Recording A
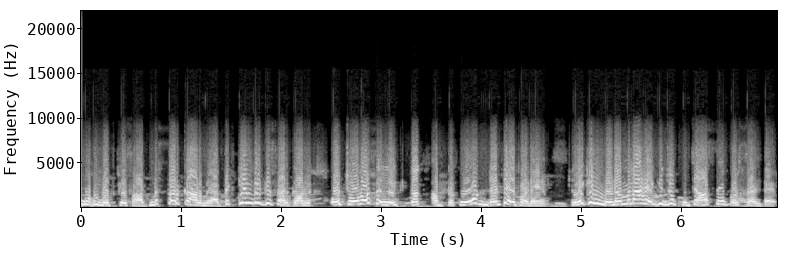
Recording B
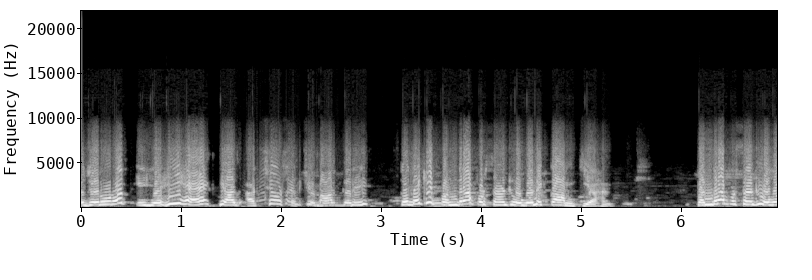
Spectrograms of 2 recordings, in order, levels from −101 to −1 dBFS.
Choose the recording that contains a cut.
B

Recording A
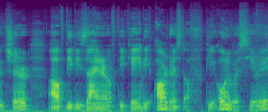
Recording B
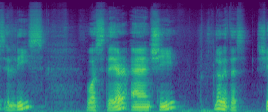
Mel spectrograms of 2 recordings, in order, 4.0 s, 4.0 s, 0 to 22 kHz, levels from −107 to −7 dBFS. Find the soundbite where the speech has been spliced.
A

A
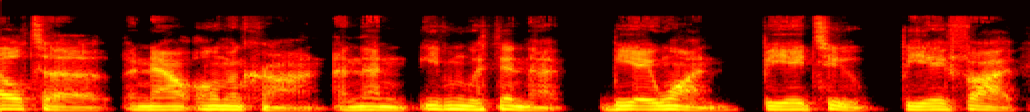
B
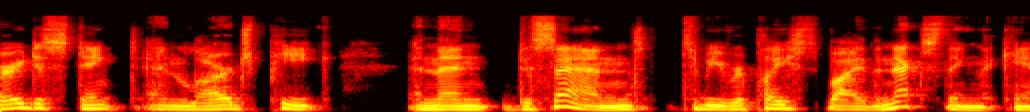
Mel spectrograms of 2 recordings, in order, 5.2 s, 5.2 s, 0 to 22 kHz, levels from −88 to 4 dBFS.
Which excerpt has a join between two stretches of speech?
B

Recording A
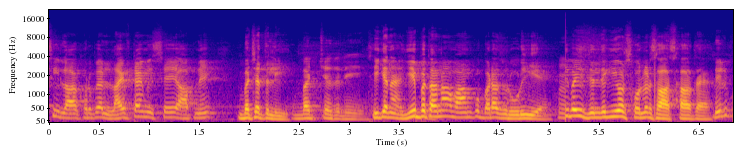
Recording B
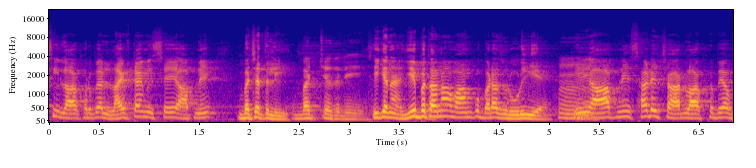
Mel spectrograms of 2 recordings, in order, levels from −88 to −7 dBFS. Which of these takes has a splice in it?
A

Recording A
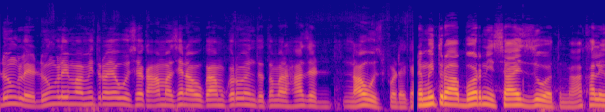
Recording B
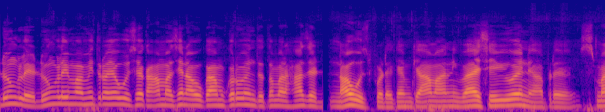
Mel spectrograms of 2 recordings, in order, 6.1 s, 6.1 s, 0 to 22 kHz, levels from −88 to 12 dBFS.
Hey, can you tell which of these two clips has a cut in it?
A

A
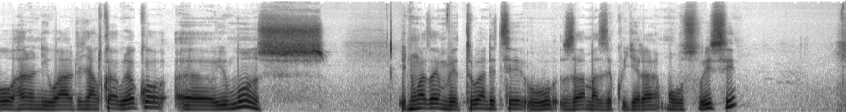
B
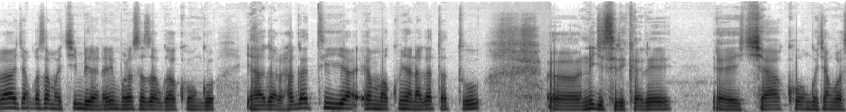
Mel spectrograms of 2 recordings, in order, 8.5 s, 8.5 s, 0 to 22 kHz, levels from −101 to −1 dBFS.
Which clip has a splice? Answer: A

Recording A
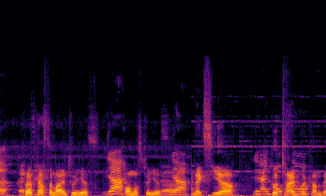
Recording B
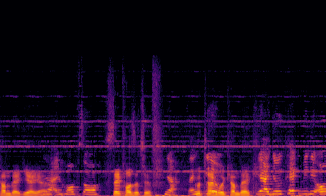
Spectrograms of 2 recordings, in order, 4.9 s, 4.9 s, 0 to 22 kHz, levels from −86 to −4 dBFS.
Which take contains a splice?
A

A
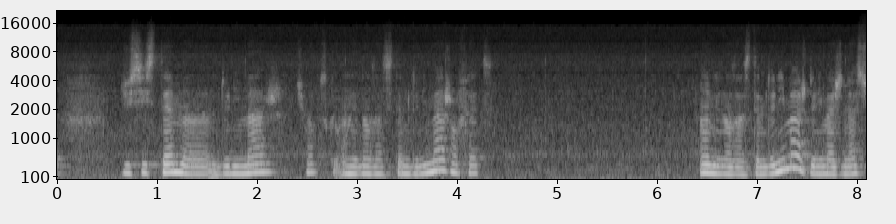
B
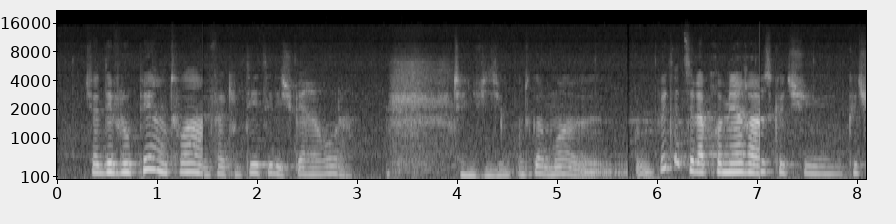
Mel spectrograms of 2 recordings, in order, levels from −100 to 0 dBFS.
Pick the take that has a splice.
B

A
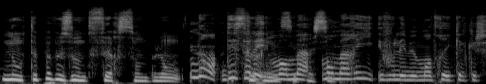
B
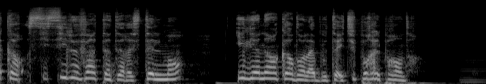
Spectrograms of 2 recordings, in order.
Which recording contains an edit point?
A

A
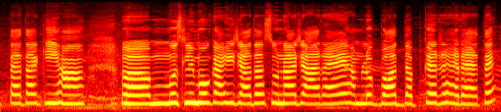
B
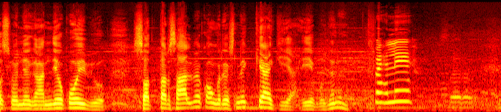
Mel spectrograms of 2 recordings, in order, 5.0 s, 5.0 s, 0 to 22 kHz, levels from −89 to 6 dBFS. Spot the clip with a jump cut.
B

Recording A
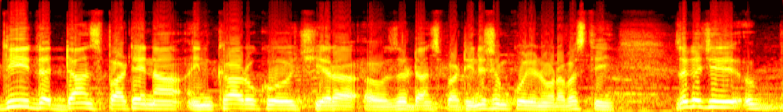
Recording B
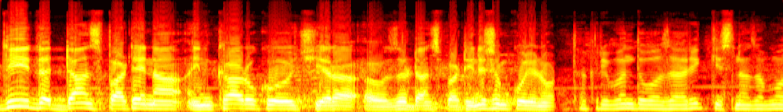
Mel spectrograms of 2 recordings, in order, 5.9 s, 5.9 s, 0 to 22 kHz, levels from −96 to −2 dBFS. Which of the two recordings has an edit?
B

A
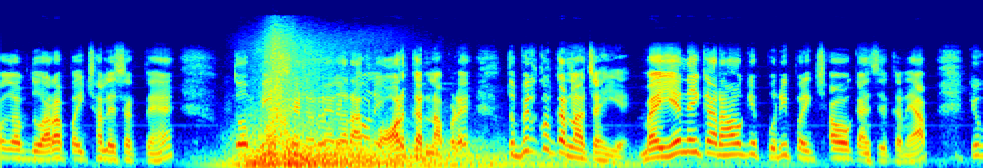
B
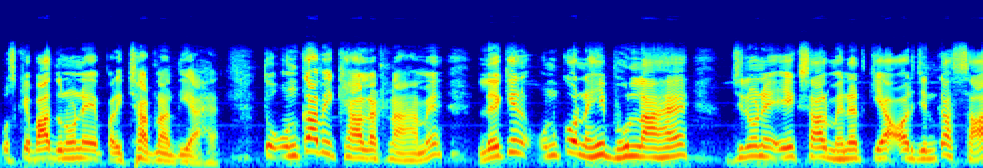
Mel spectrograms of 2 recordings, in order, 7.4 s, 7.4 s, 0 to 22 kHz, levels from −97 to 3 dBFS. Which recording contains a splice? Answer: A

